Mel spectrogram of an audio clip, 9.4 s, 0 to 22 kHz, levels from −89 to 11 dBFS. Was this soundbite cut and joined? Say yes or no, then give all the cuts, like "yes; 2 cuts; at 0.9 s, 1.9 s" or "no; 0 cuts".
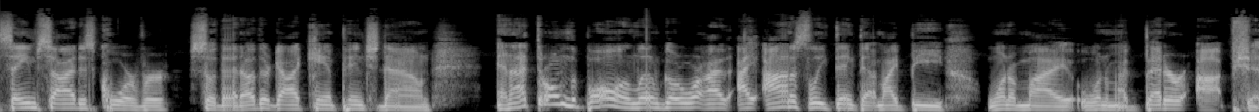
no; 0 cuts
